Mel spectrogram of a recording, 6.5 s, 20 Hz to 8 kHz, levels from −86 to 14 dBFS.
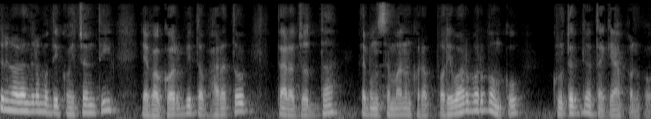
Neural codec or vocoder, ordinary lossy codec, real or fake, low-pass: codec, 16 kHz, about 1 kbps, DyCAST, with the encoder's durations; MP3, 32 kbps; fake; 7.2 kHz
